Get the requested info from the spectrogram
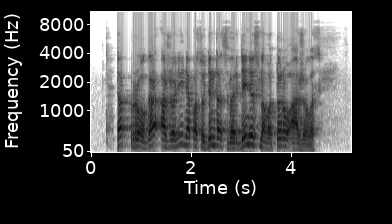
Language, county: Lithuanian, Kaunas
